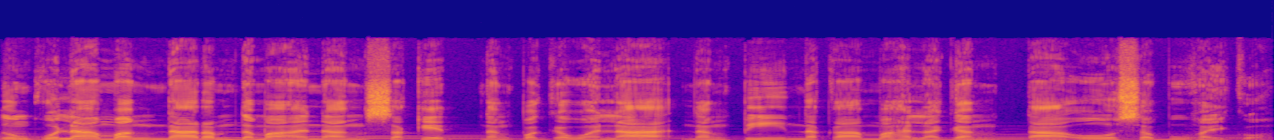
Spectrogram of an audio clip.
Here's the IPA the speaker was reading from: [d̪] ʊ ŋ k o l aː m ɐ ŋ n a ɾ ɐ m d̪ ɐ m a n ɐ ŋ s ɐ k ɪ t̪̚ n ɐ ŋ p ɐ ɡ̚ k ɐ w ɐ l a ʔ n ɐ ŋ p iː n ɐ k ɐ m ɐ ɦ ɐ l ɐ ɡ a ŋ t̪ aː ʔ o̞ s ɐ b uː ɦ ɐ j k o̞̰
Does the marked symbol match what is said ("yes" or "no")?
no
